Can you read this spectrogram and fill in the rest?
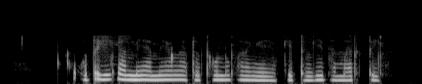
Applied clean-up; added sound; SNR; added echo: neural separator model SepFormer WHAM!.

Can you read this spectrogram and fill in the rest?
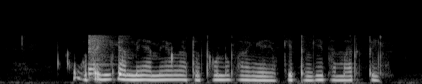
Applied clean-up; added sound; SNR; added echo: none; Snare drum + Cowbell; 9 dB; none.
